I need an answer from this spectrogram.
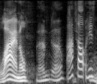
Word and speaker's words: Lionel Messi: Lionel Messi. Lionel? It's Lionel. Properly, it is Lionel Messi. But here in the South, Lionel.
